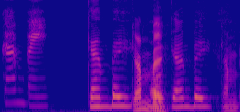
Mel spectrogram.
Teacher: they drop off the tone on the second one because it's two first tones together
